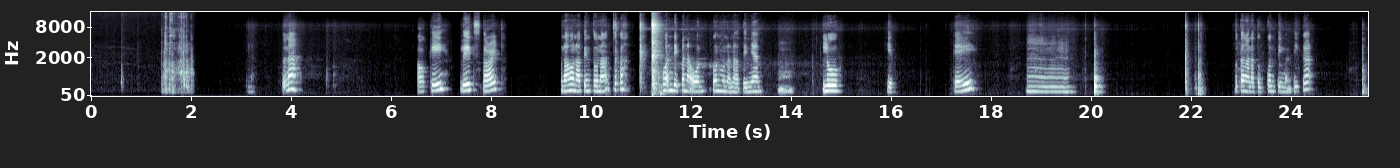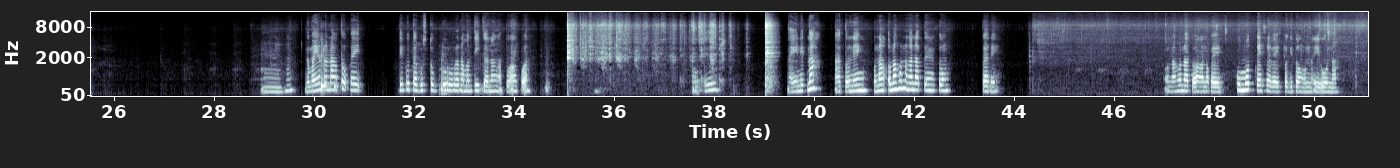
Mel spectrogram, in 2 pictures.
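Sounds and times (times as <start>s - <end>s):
person humming: 13.8s - 14.1s, 18.7s - 19.7s, 29.0s - 29.6s
onion sizzling in oil: 35.1s - 38.3s, 44.3s - 51.0s.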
